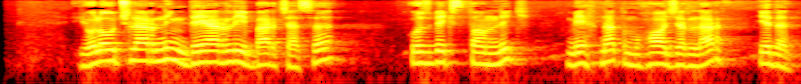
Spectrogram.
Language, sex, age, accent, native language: Uzbek, male, 35+, Namangan, Uzbek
